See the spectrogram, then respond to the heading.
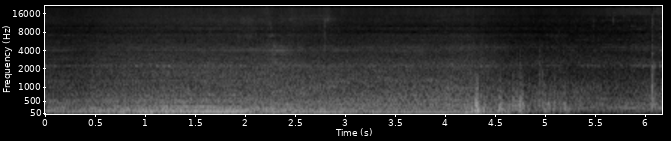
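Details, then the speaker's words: SoleusAir ductless heat pump outdoor unit starting in cool mode, suction line cold: steady low compressor hum with a faint rattle of unknown source; compressor runs normally. "Compressor sound. Sounds good. I don't know what that rattling is, but it's working."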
